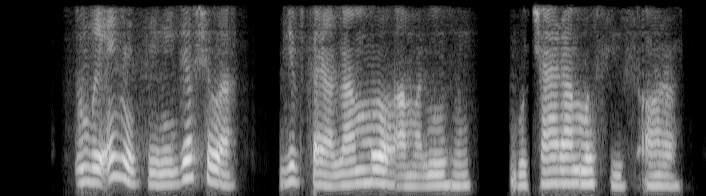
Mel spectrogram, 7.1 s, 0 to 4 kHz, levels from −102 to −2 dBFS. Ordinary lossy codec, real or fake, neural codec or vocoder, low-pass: AAC, 24 kbps; fake; codec, 16 kHz in and 24 kHz out, 1.1 kbps, FireRedTTS-2 codec; 3.6 kHz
